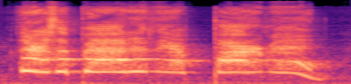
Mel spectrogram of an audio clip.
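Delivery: high re-enacted shriek; panicked scream. Woman calls Luke about the bat, hysterical acted scream. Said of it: "Again, I scream".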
